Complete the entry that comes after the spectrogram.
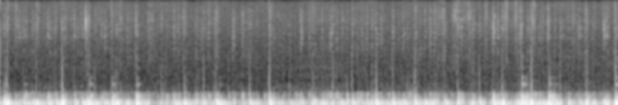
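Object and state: Metal microphone tapped with fingernails.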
